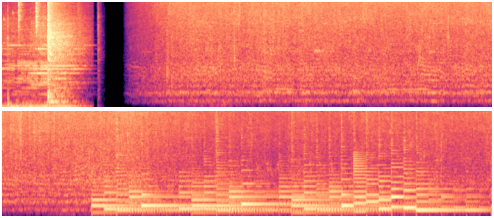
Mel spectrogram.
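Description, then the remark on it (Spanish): Stingless bees of the Xununcab (Colelcab) kind buzz in a steady droning hum that grows louder and denser halfway through, after a short loud burst and a brief gap at the start. No one speaks. “La principal abeja productora es la Xununcab o Colelcab.”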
